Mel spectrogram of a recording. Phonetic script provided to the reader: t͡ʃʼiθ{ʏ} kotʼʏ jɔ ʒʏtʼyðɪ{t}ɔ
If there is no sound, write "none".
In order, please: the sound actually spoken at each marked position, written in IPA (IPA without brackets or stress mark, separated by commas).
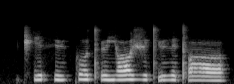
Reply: y, tʼ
